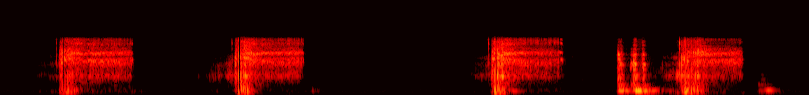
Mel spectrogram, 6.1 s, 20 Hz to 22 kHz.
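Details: A female chestnut-backed chickadee guarding young in a nest box, San Francisco south bay peninsula, 8:06 PM, 27 May 2021, gives four harsh, breathy snake-like hisses with tail fanned and lunges when a larger bird lands on the box.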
